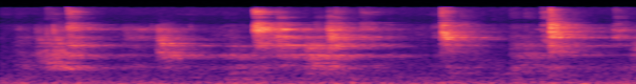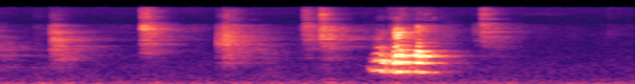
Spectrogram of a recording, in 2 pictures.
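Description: African grey parrot vocalising: a run of short, high, hissy calls about two a second, then a louder, lower call about five seconds in.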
